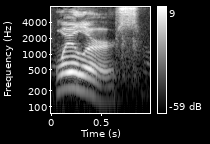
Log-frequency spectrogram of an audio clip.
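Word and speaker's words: Euler: tomorrow you're going to be okay no you Oilers formula this dude's name looks like ERS but it's actually pronounced Oilers okay and this is his formula apparently I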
